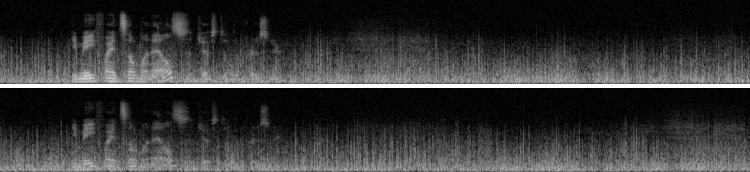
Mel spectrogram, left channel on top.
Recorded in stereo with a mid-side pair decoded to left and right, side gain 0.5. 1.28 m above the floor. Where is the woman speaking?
30° left, 0.6 m; by 2.9 s 75° left, 1.4 m.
